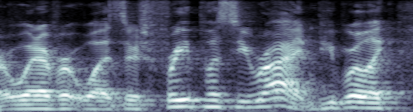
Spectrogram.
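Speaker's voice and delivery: ordinary talk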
